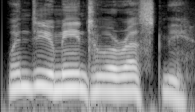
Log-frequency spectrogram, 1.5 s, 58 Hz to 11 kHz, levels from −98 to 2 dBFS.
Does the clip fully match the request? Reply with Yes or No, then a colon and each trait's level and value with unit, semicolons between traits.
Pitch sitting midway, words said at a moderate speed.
No: medium, 160 Hz; fast, 285 wpm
